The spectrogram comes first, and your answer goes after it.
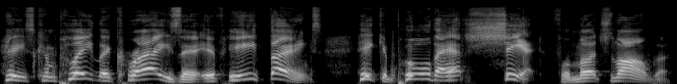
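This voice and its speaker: Guy playing cocky macho salesman telling his story, scornful, pitch all over the place, unhurried, dry audiobook sound. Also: big pitch swings, a bit bright, dry recording, full character voice. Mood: scornful, indignant. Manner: brash, scornful. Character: crude, cocky salesman, macho, resentful, foul-mouthed. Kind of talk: first-person dramatic audiobook narration.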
